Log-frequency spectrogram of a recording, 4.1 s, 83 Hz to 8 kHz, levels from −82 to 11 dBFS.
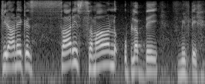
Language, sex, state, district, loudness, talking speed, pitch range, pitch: Hindi, male, Bihar, Kishanganj, -15 LUFS, 115 wpm, 150-220 Hz, 175 Hz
